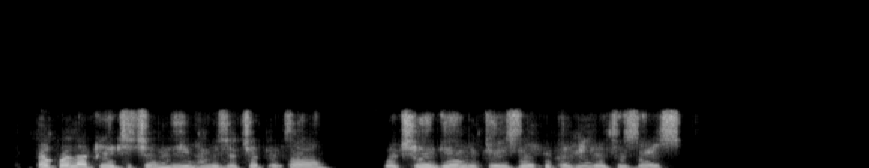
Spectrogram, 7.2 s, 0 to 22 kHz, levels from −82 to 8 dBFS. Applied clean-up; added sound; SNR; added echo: neural mask model Resemble Enhance denoiser.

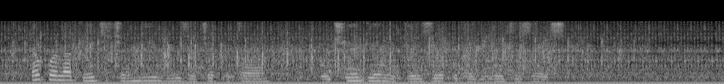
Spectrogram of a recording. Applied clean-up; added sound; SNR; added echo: none; Idling / Car + Applause; -2 dB; none.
